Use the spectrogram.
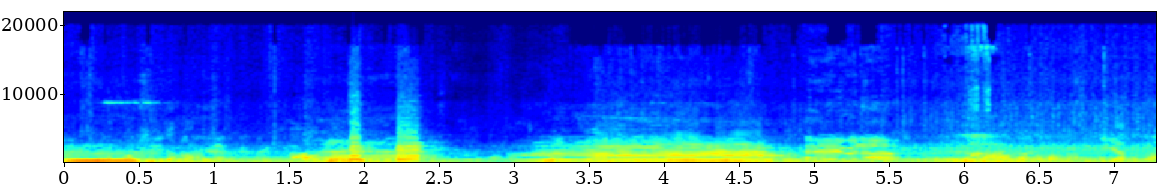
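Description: A Sahiwal bull calf at a cattle market moos loudly and close several times, the calls drawn out, with voices of people talking among the animals in the background.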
